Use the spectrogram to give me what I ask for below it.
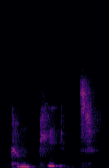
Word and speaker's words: compete: So compete is a verb, and the stress is on the second syllable.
